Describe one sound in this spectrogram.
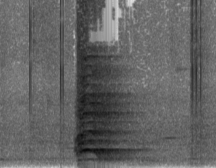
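A young child shouts loudly in a short sharp burst.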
